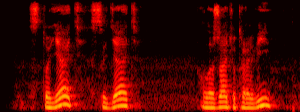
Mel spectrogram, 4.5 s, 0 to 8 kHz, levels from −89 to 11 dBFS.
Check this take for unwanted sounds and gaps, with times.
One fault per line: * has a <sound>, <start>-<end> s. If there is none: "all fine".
all fine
